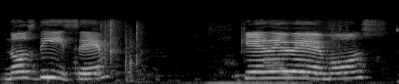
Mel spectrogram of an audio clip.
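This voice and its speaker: A woman teaching an online class over a video call, repeating words slowly and clearly. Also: high voice, fairly even intonation, bright, forceful tone, a little hiss or hum. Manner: slow, repeats words syllable by syllable.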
